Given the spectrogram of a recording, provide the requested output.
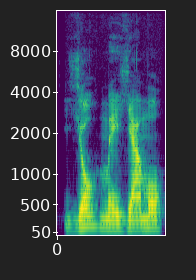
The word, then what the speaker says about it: yo: 1% then you should go with a traditional pronunciation that is the sound of you like in the word yesterday don't try to be cool you're not when you're going to introduce yourself you will say Yoo Marco Situation Number Two if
